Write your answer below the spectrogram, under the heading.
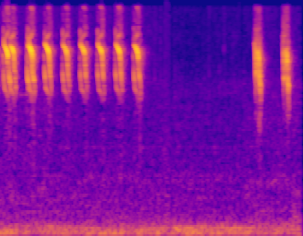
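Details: Velvet-fronted nuthatch delivering a quick string of eight high, sharp chips, then a pause and two more isolated notes.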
